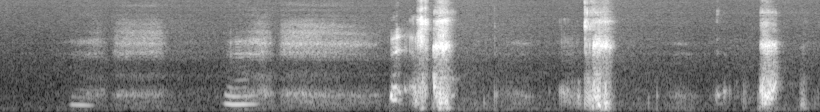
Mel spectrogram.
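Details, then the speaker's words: Person with a head cold, runny itchy nose, sneezing all day: sniffles and voiced hitching build-ups, then three sharp wet sneezes. "I've been sneezing all day, and I don't know how many times I've sneezed now, but I don't think I'm done."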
